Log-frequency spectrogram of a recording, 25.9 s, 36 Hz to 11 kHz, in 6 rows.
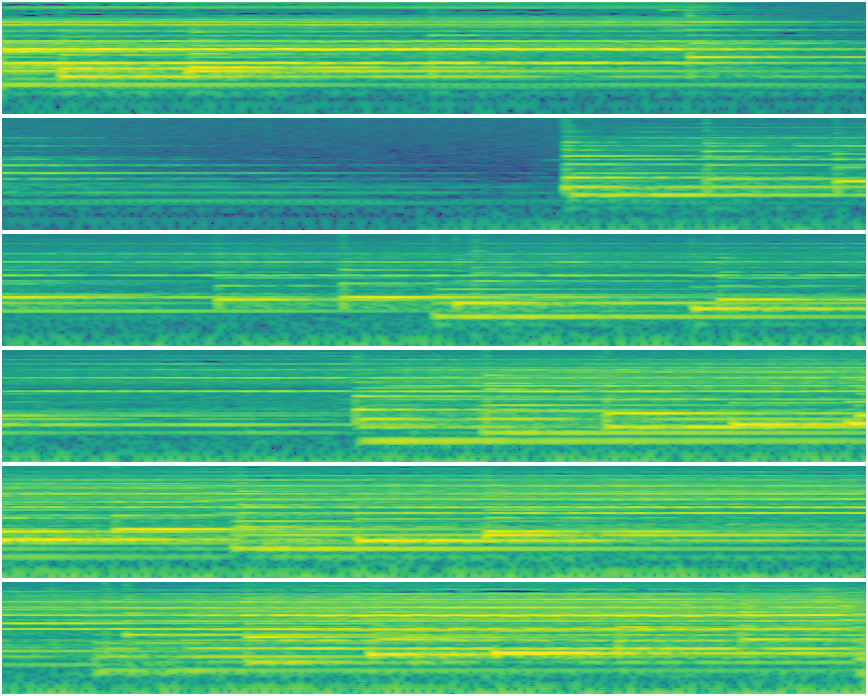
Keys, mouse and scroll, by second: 2.7 ctrl+click, 2.8 shift+m, 4.0-5.0 drag, 7.9 alt+scroll down 1, 8.5 space, 8.6 click, 9.1-9.7 scroll down 2, 9.8 alt+scroll down 2, 10.1 space, 10.2 click.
